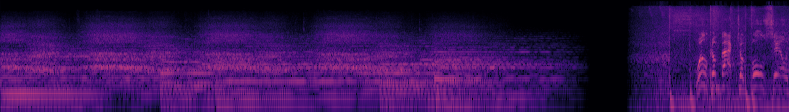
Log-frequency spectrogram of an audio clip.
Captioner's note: crowd cheering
